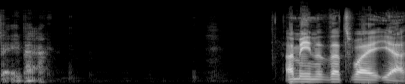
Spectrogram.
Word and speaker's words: AIPAC: APAC. Yeah, APAC. Yeah, it's spelled AIPAC, Yeah. but I'm pretty sure it's colloquially pronounced just APAC.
